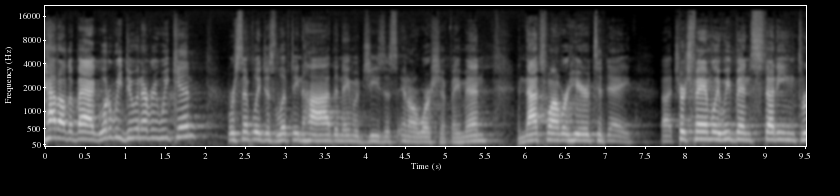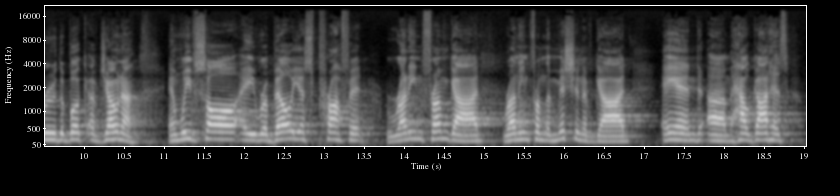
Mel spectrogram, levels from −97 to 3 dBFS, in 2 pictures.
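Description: A digital gain setting most likely changed between one sample and the next with no ramp, producing a sudden gain jump at 7.00 s: the whole signal, background noise included, drops by about 12 dB at once and stays there until 7.94 s.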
